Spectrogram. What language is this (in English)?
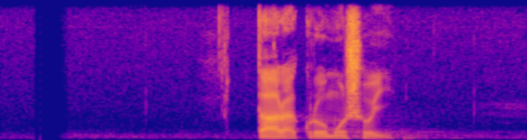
Bangla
